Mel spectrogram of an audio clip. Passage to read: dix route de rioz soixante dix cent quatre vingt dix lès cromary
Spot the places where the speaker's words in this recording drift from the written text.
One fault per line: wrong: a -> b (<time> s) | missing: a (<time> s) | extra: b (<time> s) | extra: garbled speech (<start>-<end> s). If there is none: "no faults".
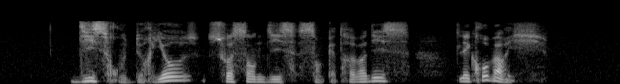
no faults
